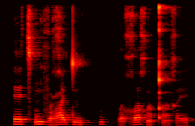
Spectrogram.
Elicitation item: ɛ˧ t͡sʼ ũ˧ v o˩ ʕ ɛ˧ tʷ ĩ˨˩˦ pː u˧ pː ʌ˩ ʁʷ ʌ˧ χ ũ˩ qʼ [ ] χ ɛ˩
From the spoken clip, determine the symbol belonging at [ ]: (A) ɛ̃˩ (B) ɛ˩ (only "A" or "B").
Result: A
